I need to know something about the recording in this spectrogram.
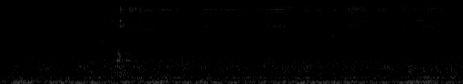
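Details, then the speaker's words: Renault Espace 4 engine running after alternator and water pump replacement and a new accessory belt: steady dry rubbing and scraping from the belt drive, cause unknown; the owner wonders if a leftover label is responsible. "il fait l'embrouille donc il fait il fait un bruit je sais pas pourquoi parce que à la base il devait pas faire ce bruit là"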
